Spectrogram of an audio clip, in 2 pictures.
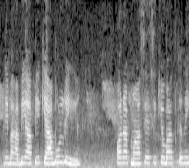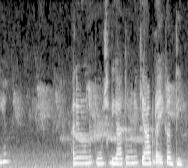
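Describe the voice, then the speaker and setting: An indignant young sister-in-law who sharply questions and defends her mother, as a woman voices her. Her voice is high in this cartoon family story. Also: level tone, a little fast, a bit bright, a little hiss or hum.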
